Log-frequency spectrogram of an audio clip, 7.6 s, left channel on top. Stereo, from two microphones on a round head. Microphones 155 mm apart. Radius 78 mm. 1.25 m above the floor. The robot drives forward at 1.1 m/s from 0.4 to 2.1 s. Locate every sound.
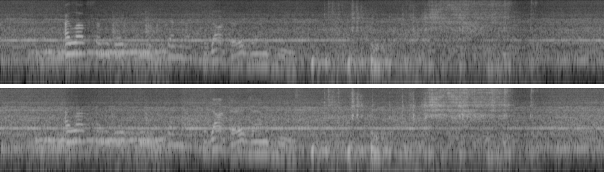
0.8 s a woman speaking: 70° left (ahead or behind), 0.5 m; by 2.4 s 20° left (ahead or behind), 1.3 m
2.5 s a man speaking: 85° right, 1.8 m
3.9 s tearing paper: 50° right (ahead or behind), 5.5 m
